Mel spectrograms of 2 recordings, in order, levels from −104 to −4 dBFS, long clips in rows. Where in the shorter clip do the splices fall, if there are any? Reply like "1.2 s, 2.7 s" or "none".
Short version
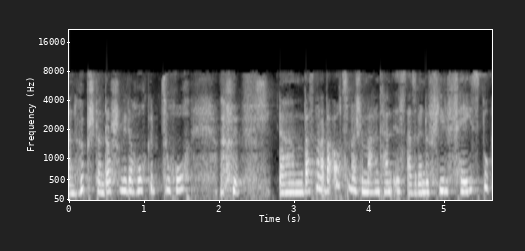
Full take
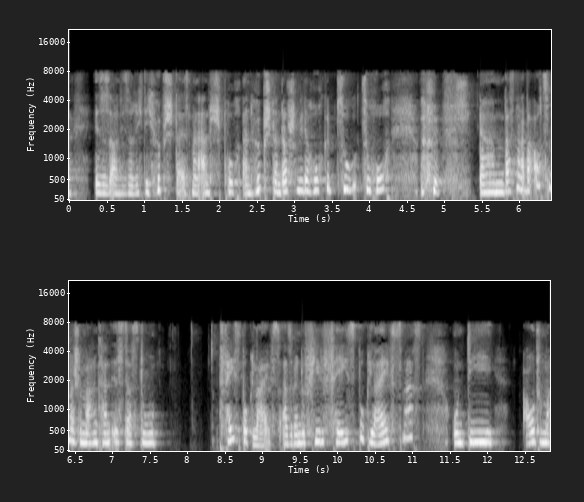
1.2 s, 4.5 s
